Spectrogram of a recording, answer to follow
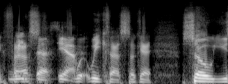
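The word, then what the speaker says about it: Wekfest: you said the first uh I believe you pronounced it Weck Fest w e k first yeah weak Fest okay so you said uh first week Fest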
